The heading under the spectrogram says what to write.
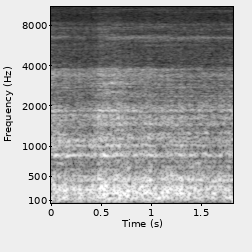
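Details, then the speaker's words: Samwon AV-602USB/BT amplifier gives a loud, steady rushing noise with no music playing; removing the input to the main amp stops it, placing the fault in the tone-control/mic section. "maingay na maingay oh so try nating tanggalin yung input dito sa min titingnan natin kung mawala ba yung ingay na yan"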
